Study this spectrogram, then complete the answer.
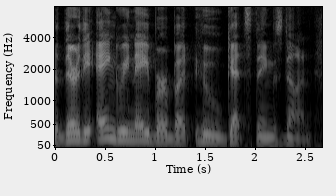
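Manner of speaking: normal talking voice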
